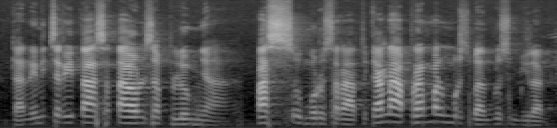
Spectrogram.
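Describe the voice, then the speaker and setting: A man preaching a sermon as pastor, talking in a lively, joking way. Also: a little high, rapid-fire. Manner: lively, joking, mixes in Javanese.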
